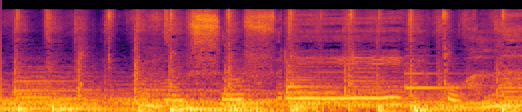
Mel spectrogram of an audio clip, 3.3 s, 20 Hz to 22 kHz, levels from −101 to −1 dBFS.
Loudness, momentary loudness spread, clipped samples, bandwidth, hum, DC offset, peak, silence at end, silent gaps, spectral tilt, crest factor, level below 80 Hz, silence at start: -14 LUFS; 5 LU; under 0.1%; 16.5 kHz; none; under 0.1%; 0 dBFS; 0 s; none; -6.5 dB/octave; 12 dB; -22 dBFS; 0 s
